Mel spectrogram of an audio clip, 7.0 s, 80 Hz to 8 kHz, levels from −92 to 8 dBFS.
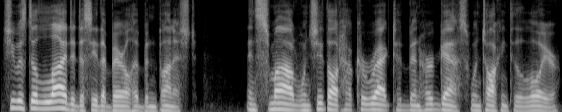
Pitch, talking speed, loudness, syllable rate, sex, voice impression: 135 Hz, 220 wpm, -19 LUFS, 5.6 syllables/s, male, masculine, adult-like, cool, slightly refreshing, sincere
